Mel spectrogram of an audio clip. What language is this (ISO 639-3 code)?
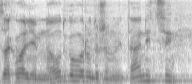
hrv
